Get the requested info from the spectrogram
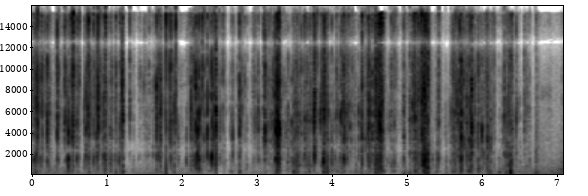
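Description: Crinkly rustling and quick sharp crackles as trading cards and a foil card-pack wrapper are handled.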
